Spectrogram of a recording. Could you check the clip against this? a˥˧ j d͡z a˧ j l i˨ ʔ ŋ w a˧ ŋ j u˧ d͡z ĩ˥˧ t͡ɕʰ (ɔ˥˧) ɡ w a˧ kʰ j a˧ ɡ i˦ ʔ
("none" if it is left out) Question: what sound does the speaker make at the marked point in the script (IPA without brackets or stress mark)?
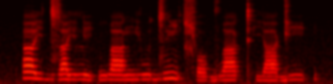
ɔ˨˩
